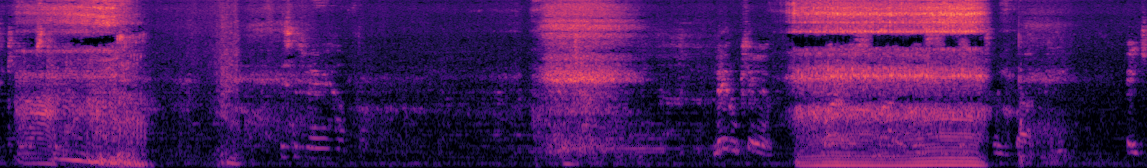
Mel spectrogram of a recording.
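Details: Man asleep; loud, rough, rattling snores on the in-breath with quieter breathing between, a few seconds apart; snoring.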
